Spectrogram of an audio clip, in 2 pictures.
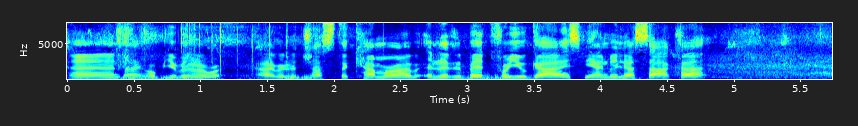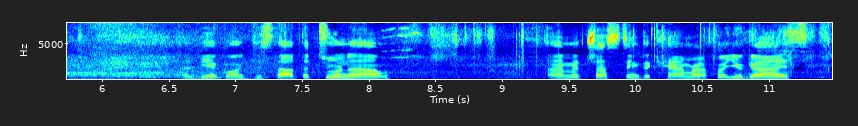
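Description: With long, frequent pauses and fairly even intonation, a man speaks in a dry sound with no echo over noticeable background noise. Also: moderate pace. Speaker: cyclist vlogger. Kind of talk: casual vlog chat. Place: bicycle. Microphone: phone near.

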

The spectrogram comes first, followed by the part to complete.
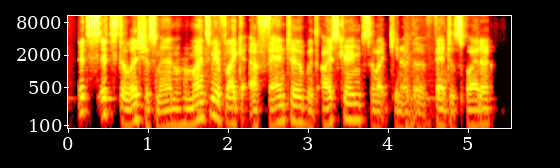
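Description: A man with a fairly low pitch and ordinary pitch variation talks at a fairly quick pace with hardly any pauses. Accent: New Zealand. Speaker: vaping podcast co-host. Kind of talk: casual chat.

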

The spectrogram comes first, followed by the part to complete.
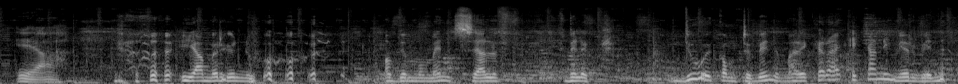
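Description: Over clear background music, a woman speaks very slowly with long, frequent pauses. Her pitch is fairly low and her intonation lively. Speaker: competitive Scrabble player. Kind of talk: interview answer. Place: hall. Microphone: handheld.

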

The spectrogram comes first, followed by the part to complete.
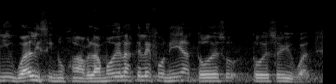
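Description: A man at high pitch and a fairly quick pace, with light background noise. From Nicaragua. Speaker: consumer agency methodologist; guest. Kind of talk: TV interview. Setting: TV studio. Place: studio. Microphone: lapel.

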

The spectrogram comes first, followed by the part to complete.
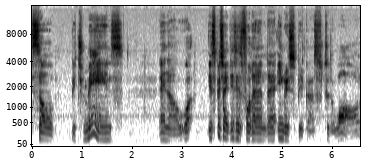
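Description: Light background noise accompanies a man with a Japanese accent who speaks fairly slowly in a fairly high voice with lively intonation. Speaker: filmmaker and martial artist. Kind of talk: talk to camera. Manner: halting. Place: home room.

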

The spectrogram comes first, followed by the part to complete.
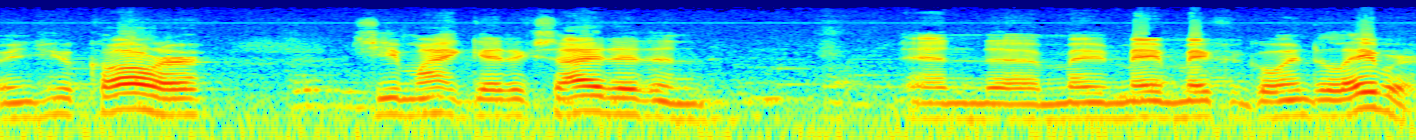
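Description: A man speaks with long, frequent pauses. Faint music plays in the background. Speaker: storyteller recalling his life. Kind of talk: interview answer. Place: hall. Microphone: camera far.

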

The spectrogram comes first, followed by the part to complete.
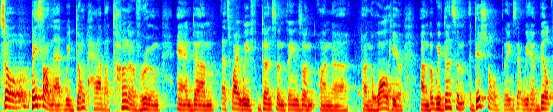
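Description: The speaker is a man. Audible room echo surrounds his voice. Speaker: DIY channel co-host. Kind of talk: casual vlog chat. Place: garage. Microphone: lapel.

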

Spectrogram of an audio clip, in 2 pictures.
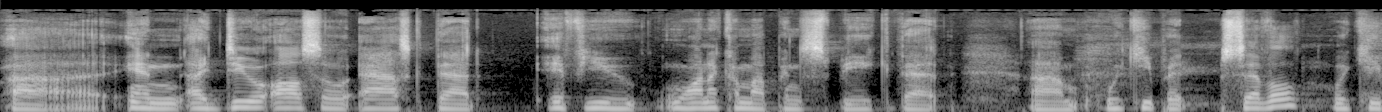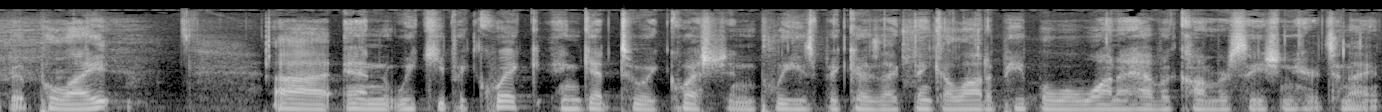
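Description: The voice is somewhat breathy. Its intonation holds fairly even. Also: man, moderate pace. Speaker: forum moderator. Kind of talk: event introduction. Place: hall.

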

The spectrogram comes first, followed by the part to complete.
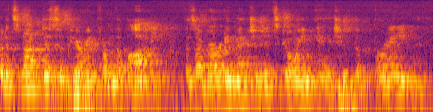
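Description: There is audible room echo and light background noise as a man speaks at medium pitch with ordinary pitch variation. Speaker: pharmacist giving a conference talk. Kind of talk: technical lecture on pharmacology. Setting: stage. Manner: fast talker. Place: hall. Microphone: pa.

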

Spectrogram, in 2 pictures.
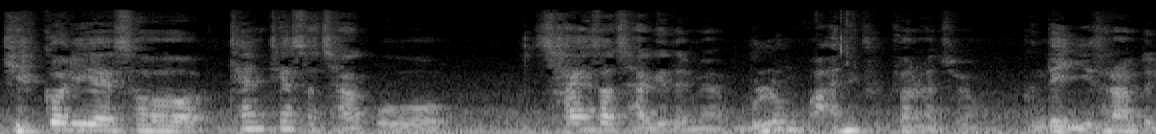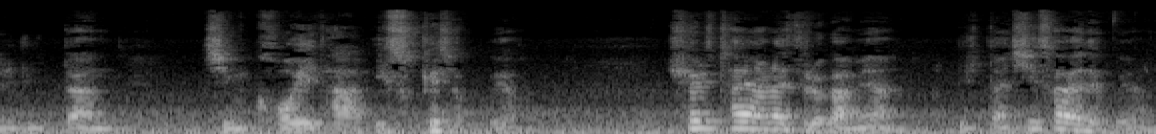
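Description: The voice moves at a moderate pace with very wide pitch swings over noticeable background noise. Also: man. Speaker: analyst at a regional planning agency. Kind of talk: interview answer. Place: meeting room. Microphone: camera far.

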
